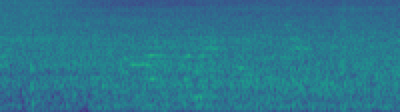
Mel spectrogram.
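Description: Shallow river rushing steadily over a rocky riffle: a continuous, even hiss of running water.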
